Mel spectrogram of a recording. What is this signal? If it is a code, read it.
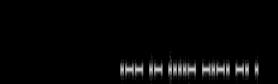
Morse code, heard as a keyed tone, about 52 wpm, 700 Hz. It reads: WA4CNE
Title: USA Call Signs - 4x Character Spacing - 50wpm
